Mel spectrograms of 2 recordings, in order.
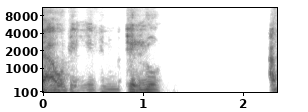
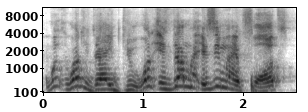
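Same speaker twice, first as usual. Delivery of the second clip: high, loud aggrieved protest; lightly voiced wife protesting her innocence; imitating Agbeke; 10 semitones higher, 6 dB louder than usual. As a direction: mimic the wife asking if it's her fault. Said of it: "Agbeke will be like".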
